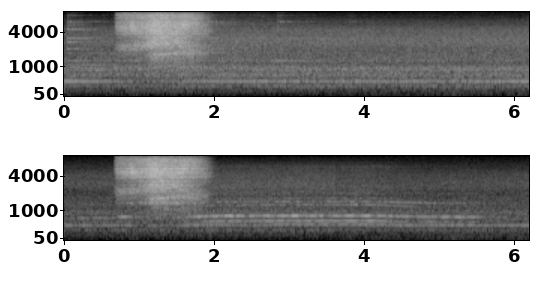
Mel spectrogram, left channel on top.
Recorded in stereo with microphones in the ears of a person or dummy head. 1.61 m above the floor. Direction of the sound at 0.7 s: 30° right (ahead or behind).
